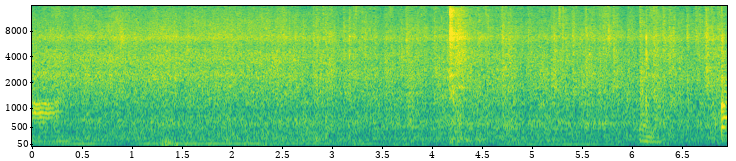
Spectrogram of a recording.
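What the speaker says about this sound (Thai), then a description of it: "ฝนตกแล้ว" Rain falling outdoors near a home kitchen where a pork-leg soup is being cooked, a steady broad hiss with a few louder knocks and drips, close and continuous throughout.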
